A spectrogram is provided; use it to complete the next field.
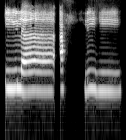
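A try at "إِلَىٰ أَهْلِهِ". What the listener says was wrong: Really good effort, but we need to elongate this a little bit longer. So, ila, ila, ahlihi. Ila ahlihi. Make sure this last he is again 2 seconds because of this vertical kasra underneath.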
